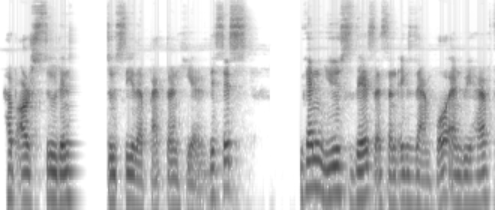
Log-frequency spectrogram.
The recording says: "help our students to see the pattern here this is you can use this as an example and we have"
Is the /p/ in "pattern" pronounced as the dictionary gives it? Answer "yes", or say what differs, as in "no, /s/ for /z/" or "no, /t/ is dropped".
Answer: yes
